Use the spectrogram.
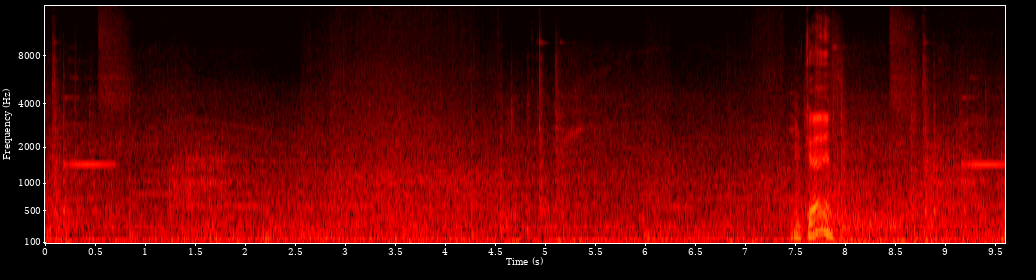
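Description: Dump truck in the video game Road Craft, a steady loud engine drone throughout with a brief burst of reversing beeps near the end; a voice speaks a single word.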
